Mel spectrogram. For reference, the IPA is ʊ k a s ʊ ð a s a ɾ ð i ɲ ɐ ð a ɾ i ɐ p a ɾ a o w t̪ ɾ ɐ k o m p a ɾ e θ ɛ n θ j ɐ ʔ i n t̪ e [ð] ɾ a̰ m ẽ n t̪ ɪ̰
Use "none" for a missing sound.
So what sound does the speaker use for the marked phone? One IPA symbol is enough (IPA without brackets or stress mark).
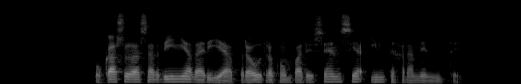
ɣ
